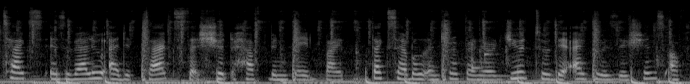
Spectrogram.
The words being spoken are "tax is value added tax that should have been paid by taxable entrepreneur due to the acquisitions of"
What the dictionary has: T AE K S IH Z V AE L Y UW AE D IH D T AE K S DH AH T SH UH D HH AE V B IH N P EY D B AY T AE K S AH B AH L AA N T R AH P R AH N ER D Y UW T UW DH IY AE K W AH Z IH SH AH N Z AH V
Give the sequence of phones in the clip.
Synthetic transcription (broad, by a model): T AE K S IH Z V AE L Y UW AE D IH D T AE K S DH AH T SH UH D HH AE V B IH N P EY D B AY T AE K S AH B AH L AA N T R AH P R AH N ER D Y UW T UW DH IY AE K W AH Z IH SH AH N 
